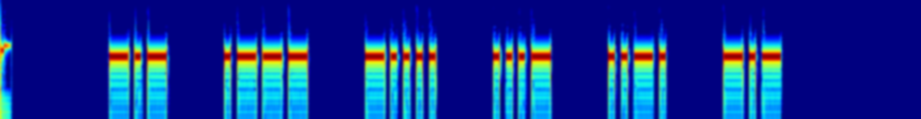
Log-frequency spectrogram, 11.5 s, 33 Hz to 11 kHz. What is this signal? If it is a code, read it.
Morse code, heard as a keyed tone, about 15 wpm, spaced as for 9 wpm, 700 Hz. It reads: KJ6VFK
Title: USA Call Signs - 6 Characters - 3x Character Spacing - 15wpm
